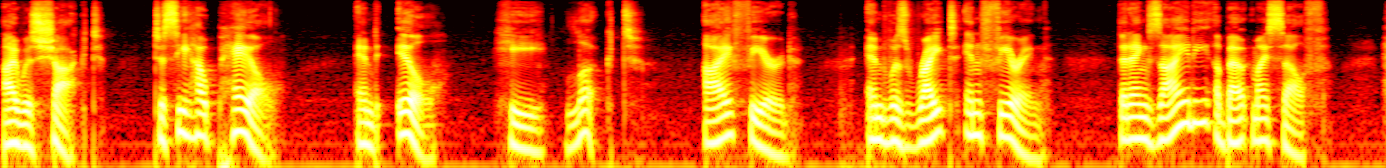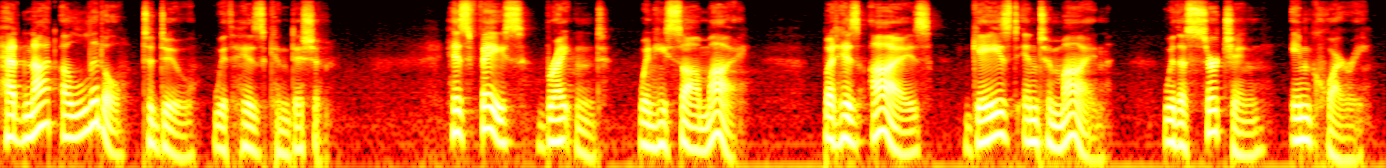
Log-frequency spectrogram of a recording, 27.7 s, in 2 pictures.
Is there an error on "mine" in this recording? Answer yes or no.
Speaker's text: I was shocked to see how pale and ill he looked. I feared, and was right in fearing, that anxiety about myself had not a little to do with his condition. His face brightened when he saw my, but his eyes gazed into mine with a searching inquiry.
no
